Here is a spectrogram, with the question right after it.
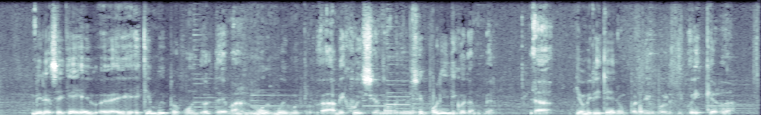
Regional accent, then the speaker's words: Antofagasta, Chile; Yo soy de Antofagasta.

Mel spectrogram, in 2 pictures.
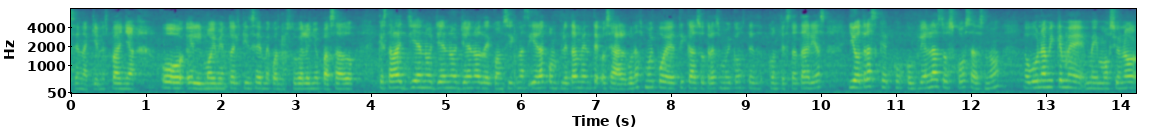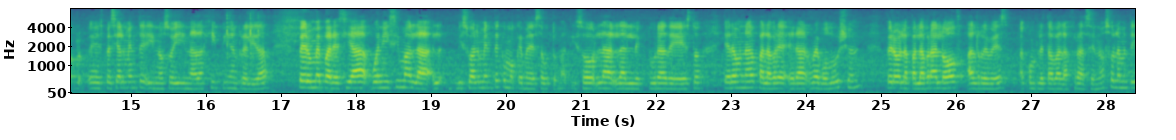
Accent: Tijuana, Baja California, Mexico; Yo soy de Tijuana, por eso me dio risa cuando sacaste esto.

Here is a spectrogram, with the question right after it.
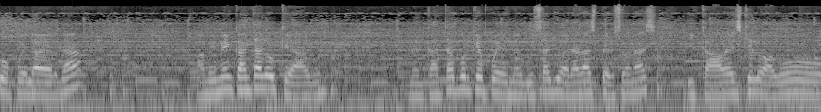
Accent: Colombia; empezó desde que yo tenía 12 años y la verdad ya tengo 16. Y pues empecé como cotero de la central a rebuscarme la papa como todo colombiano.

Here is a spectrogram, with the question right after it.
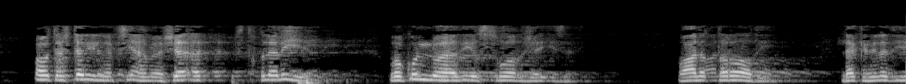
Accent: Egypt; فهذه صورة الصداق عند الغالبية العظمى في بلادنا مصر

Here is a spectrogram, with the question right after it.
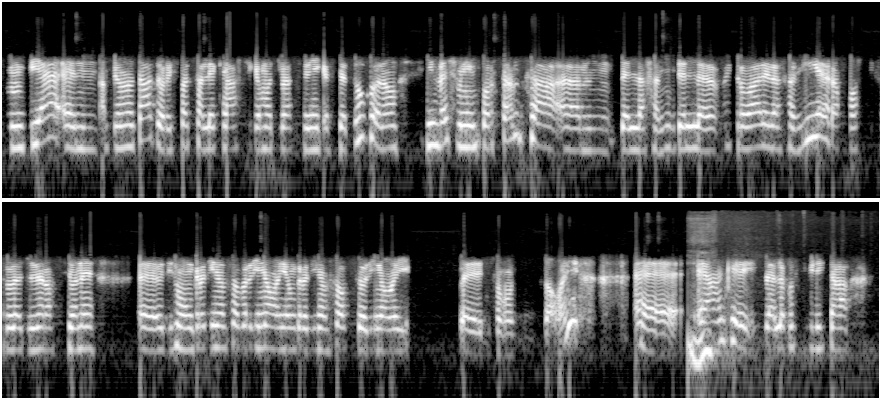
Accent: Palermo, Sicily, Italy; moved away; also born or lived in Milan; Io sono di Palermo originaria, ma sono stata tanti anni a Milano, ho studiato lì e poi lì sono andata all'estero.

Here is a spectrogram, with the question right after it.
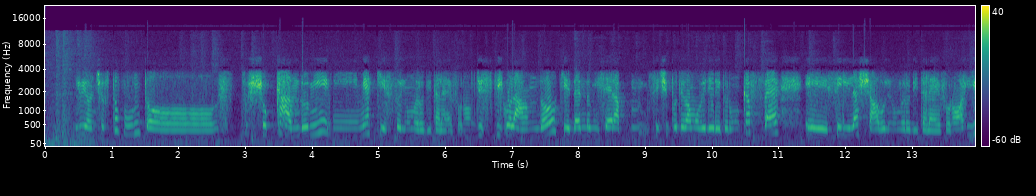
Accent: Naples, Campania, Italy; sono di Napoli e ho 33 anni

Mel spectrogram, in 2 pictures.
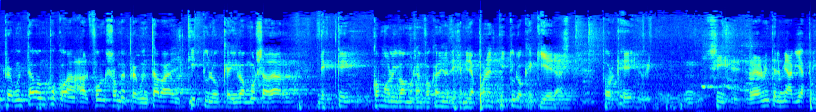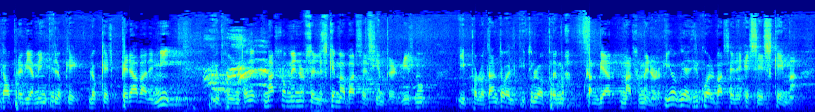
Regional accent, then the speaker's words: Spain; moved away as an adult; also born or lived in United States; por una serie de razones también políticas, me fui de España y hice otro doctorado en genética en Estados Unidos.

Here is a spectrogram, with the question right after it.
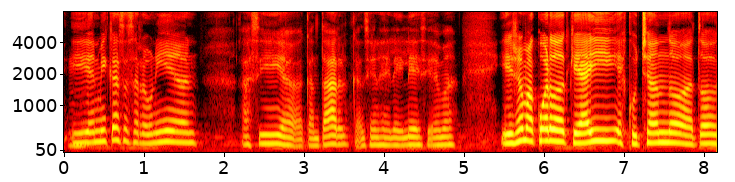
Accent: Comodoro Rivadavia, Chubut, Argentina; also born or lived in La Plata; now in Buenos Aires, Argentina; Yo soy de Comodoro Rivadavia, de Chubut.

